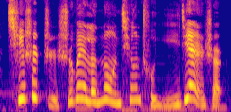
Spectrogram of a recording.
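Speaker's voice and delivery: plain reading voice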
